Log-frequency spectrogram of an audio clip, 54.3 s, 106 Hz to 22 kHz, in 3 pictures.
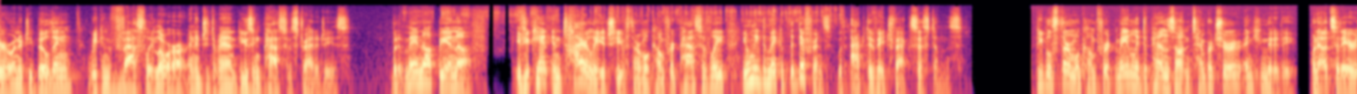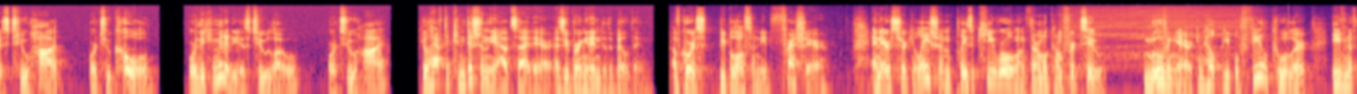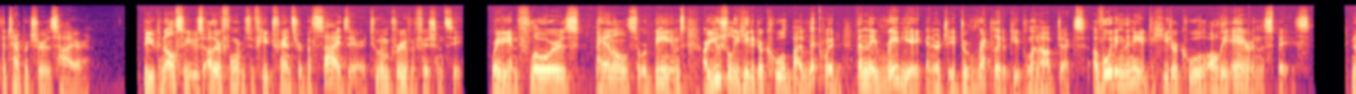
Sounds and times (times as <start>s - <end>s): Speech: 0.0s - 13.0s, 13.8s - 32.8s, 33.4s - 37.4s, 38.1s - 54.2s.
